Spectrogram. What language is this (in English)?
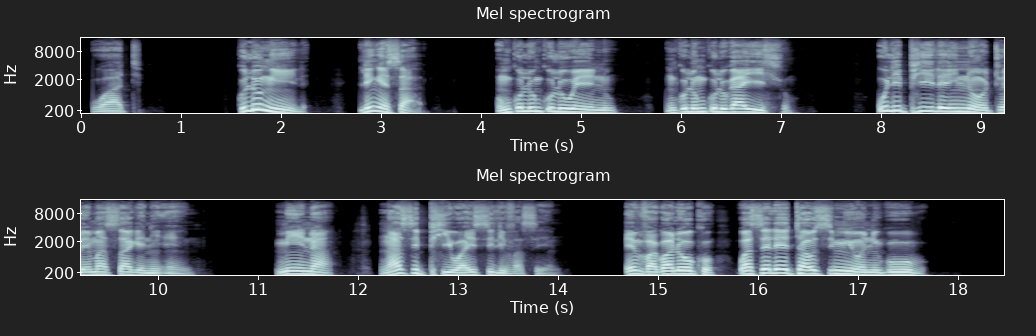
North Ndebele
